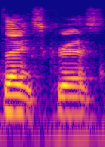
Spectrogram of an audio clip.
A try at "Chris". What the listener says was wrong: Did you just add a T? I was going to say, did you just add a T to the end of his name? You said, thanks, Christ.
